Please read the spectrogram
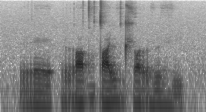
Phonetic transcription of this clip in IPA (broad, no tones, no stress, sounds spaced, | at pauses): r e | r o dˤ ɛ̤ tˤ i lʲ ɔ̤ d ʃ ɔ r o̤ lʲ ɛ̤ j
